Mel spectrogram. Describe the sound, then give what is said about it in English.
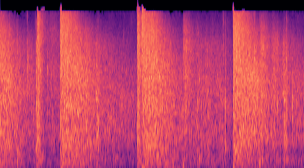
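Gunshots ring out as a few sharp, loud cracking bursts over a constant roar of dense noise, spaced unevenly across the short stretch. “Stop or we'll fire.”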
